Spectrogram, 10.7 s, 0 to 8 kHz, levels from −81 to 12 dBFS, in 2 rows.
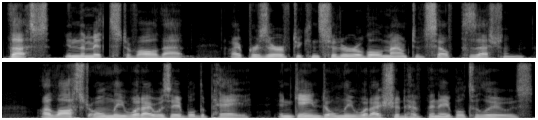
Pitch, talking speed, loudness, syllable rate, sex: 155 Hz, 195 wpm, -18 LUFS, 5.2 syllables/s, male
